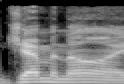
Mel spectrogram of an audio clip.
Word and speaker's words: Gemini: is in my collection so what was project geminy geminy and it was by the way pronounced gemin Gemini is the is the astrological sign gemin is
